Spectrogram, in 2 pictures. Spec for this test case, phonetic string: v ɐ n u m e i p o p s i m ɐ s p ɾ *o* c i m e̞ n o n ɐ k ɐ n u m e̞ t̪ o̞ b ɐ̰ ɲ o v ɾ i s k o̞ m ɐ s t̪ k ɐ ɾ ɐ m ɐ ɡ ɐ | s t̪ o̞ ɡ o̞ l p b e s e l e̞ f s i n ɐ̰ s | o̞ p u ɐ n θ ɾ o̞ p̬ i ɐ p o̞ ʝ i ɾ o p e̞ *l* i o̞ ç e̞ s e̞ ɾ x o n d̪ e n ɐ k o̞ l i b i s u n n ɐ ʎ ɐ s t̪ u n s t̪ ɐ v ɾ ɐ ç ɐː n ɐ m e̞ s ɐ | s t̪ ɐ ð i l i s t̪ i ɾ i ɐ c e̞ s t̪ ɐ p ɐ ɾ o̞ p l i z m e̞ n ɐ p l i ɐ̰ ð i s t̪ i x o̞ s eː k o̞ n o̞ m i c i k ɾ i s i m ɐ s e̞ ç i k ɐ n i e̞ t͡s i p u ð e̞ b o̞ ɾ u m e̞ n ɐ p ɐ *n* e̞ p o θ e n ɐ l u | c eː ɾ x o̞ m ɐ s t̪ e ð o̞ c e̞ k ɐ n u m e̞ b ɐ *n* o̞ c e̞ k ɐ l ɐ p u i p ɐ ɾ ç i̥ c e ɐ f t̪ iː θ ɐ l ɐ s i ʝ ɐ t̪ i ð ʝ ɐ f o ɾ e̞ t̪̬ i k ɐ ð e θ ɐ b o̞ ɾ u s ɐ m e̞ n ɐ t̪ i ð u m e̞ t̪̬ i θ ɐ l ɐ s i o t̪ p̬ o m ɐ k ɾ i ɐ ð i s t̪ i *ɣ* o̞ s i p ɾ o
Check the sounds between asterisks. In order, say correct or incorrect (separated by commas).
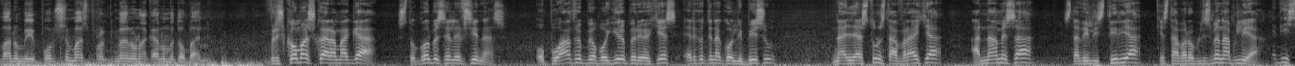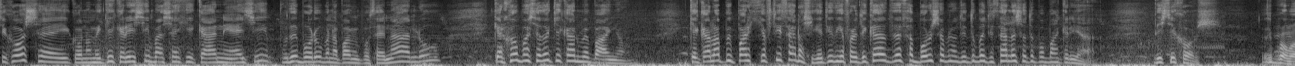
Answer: correct, incorrect, incorrect, incorrect, incorrect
